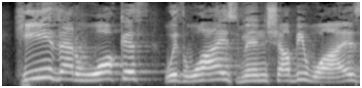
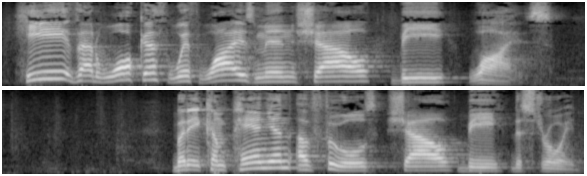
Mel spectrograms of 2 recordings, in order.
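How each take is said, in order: First: Louder, higher, slow and driven home; preacher hammering the verse home, louder; emphatic repeat. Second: Slow, measured reading from Proverbs; slow scripture reading. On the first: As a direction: proclaim it back to the congregation. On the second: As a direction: read each word slowly and deliberately. Reading the verse aloud. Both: Acted.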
